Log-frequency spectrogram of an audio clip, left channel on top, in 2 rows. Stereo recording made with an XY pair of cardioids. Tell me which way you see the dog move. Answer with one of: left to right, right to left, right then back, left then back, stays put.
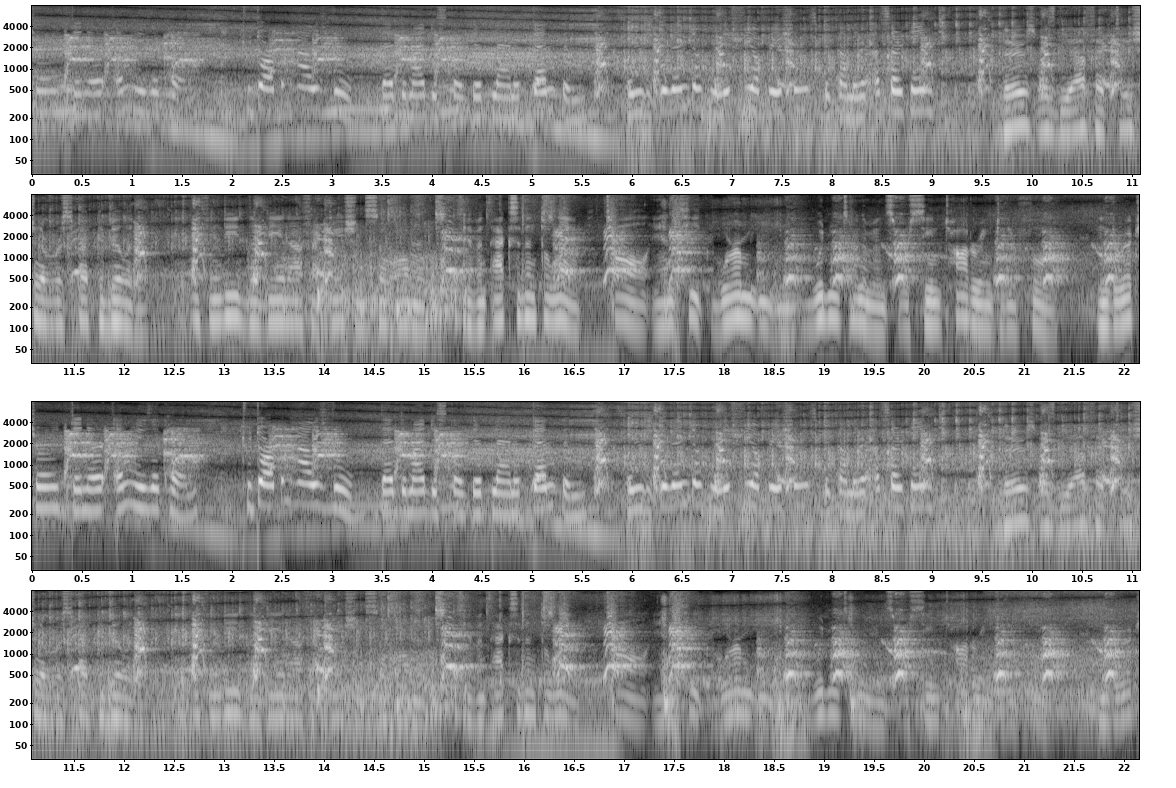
stays put.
